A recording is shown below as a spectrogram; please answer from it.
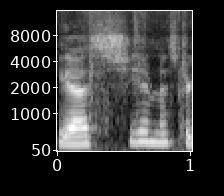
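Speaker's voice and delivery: ordinary delivery, nothing marked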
